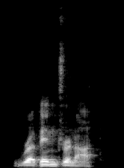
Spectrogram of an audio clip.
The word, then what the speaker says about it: Ravindranath: Ravindranath.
